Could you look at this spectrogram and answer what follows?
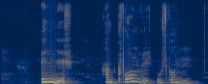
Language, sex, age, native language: Icelandic, male, 10, Icelandic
